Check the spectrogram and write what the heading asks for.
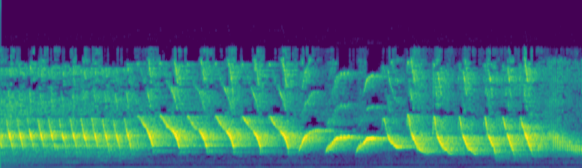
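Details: Clean yellow canary song used as a lure for other birds: a rapid series of repeated downward-slurred notes, about four per second, rolling into broader swooping whistled phrases, over a faint low hum.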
